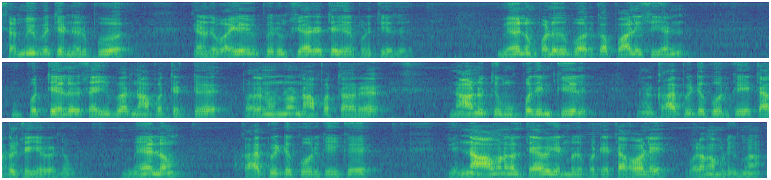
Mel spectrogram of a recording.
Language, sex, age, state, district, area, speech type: Tamil, male, 60+, Tamil Nadu, Perambalur, rural, read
